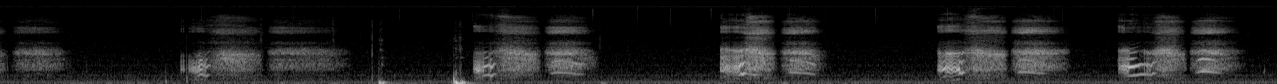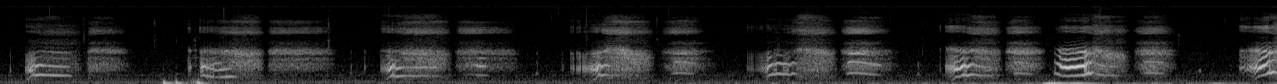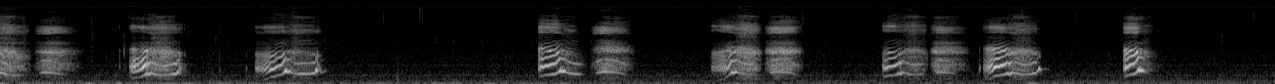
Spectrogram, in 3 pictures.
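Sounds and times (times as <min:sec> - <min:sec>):
young woman moaning: 0:01.8 - 0:03.2, 0:04.6 - 0:06.0, 0:07.2 - 0:08.3, 0:09.4 - 0:10.7, 0:11.2 - 0:12.4, 0:13.0 - 0:14.0, 0:14.6 - 0:15.5, 0:16.6 - 0:17.9, 0:18.5 - 0:21.7, 0:22.2 - 0:24.6, 0:25.2 - 0:27.4, 0:28.1 - 0:28.8, 0:30.9 - 0:31.9, 0:32.7 - 0:33.5, 0:34.4 - 0:36.0, 0:36.8 - 0:37.1.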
